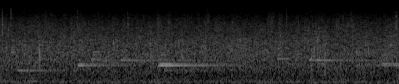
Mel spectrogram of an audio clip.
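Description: Steady rain falls around a small, quiet temple in Japan, a dense, even hiss of drops pattering on surfaces, with a few faint tonal hums drifting in the background and no voices.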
